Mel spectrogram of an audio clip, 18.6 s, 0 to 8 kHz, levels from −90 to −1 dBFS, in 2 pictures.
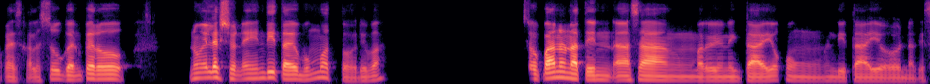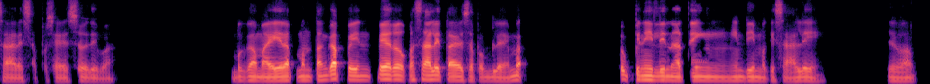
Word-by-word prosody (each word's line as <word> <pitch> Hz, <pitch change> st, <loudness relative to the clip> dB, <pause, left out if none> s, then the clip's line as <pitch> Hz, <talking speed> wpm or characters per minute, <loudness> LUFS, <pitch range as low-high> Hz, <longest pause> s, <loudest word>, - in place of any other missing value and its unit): kaya -, -, -5 dB
sa 75 Hz, -, -12 dB
kalusugan 110 Hz, +4 st, -3 dB
pero, 120 Hz, 0 st, +3 dB, 0.6 s
nung 145 Hz, +3 st, +1 dB
eleksyon 135 Hz, -6 st, +5 dB
ay 135 Hz, -, -1 dB
hindi 150 Hz, +3 st, +1 dB
tayo 120 Hz, -2 st, +4 dB
bumoto 110 Hz, -, -5 dB
'di 85 Hz, -, -7 dB
ba? 105 Hz, +7 st, -6 dB, 1.4 s
So 130 Hz, -2 st, -3 dB
pa'no 150 Hz, +3 st, +9 dB
natin 110 Hz, -7 st, +4 dB
aasahang 95 Hz, -3 st, +2 dB
maririnig 90 Hz, 0 st, -4 dB
tayo 85 Hz, +4 st, +1 dB
kung 85 Hz, -4 st, -10 dB
hindi 85 Hz, -1 st, -8 dB
tayo 80 Hz, -1 st, -3 dB
nakisali 75 Hz, 0 st, -8 dB
sa -, -, -10 dB
proseso 75 Hz, +1 st, -8 dB
'di 75 Hz, -, -8 dB
ba? 65 Hz, 0 st, -14 dB, 1.2 s
Kumbaga 90 Hz, +1 st, -4 dB
mahirap 85 Hz, +2 st, +2 dB
mong 95 Hz, 0 st, -6 dB
tanggapin 100 Hz, -2 st, +2 dB
pero 115 Hz, 0 st, +4 dB
kasali 110 Hz, +2 st, +1 dB
tayo 90 Hz, 0 st, +2 dB
sa -, -, -6 dB
problema 85 Hz, -2 st, -5 dB, 1.0 s
yung -, -, -4 dB
pinili 105 Hz, -2 st, 0 dB
nating 90 Hz, -1 st, -3 dB
hindi 90 Hz, 0 st, -4 dB
makisali 80 Hz, -1 st, -6 dB, 0.6 s
'di 80 Hz, -, -10 dB
ba? 75 Hz, -2 st, -8 dB
95 Hz, 135 wpm, -25 LUFS, 85-110 Hz, 1.4 s, pa'no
